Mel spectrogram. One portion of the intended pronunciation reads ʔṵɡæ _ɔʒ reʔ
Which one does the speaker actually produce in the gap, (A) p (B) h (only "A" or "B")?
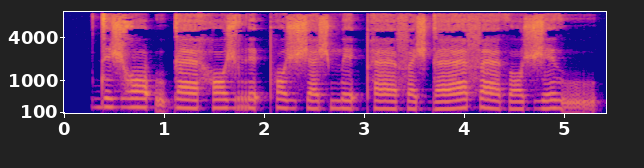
B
